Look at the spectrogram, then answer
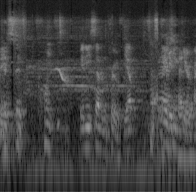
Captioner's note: whistle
